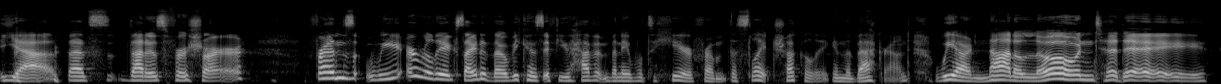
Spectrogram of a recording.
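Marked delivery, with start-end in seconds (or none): 9.4-12.0 spooky villain voice, much slower. Speaking to the audience, in a spooky Scooby-Doo villain voice. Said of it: "Why is it spooky?".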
